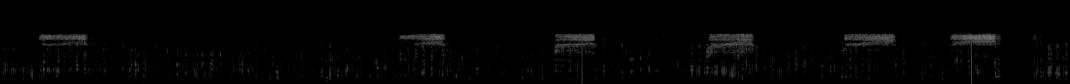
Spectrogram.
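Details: Owl nest on the night of May 24, 2017, during prey deliveries of a mouse and a rat to the owlet. Six raspy, hissing screeches at uneven intervals, rising in loudness toward the end, over steady rustling.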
